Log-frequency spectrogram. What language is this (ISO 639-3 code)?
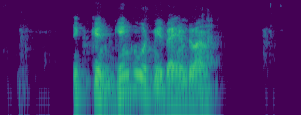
fry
